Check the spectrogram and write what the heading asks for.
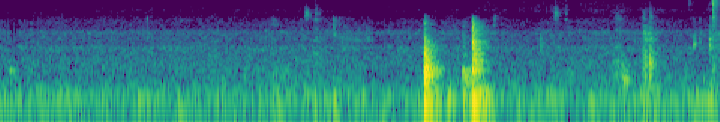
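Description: Two short knocks about half a second apart, a little past the middle, as things are handled on a craft table. A few faint clicks follow, with quiet room noise in between.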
